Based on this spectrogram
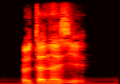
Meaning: to euthanise
- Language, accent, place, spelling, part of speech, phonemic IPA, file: French, France, Lyon, euthanasier, verb, /ø.ta.na.zje/, LL-Q150 (fra)-euthanasier.wav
